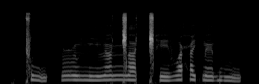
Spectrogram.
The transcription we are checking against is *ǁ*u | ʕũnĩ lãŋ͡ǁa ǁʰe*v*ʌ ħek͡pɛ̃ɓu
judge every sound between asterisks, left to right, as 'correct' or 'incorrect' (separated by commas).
correct, correct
